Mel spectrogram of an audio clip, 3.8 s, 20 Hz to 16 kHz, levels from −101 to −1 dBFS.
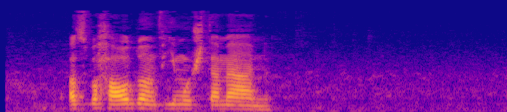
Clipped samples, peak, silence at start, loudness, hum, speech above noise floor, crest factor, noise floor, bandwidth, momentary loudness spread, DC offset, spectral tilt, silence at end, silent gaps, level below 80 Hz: under 0.1%; -4 dBFS; 0.5 s; -23 LUFS; none; 38 dB; 22 dB; -60 dBFS; 11.5 kHz; 10 LU; under 0.1%; -5 dB/octave; 1.8 s; none; -64 dBFS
